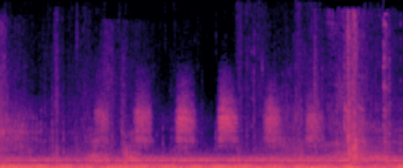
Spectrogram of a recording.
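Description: Footsteps run quickly over rough ground.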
